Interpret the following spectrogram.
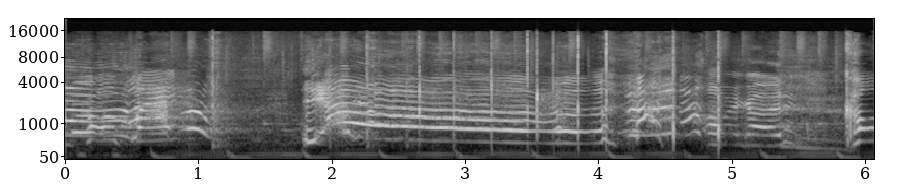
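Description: Excited voices calling out, one of them drawing out a sung note for about two seconds as it slowly falls in pitch, with sharp claps or taps scattered through.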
